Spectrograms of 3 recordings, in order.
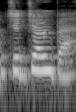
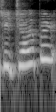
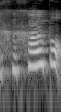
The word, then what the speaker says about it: jojoba: tropic smoothing cleanser has golden jojoba oil or jojoba as i was inc correctly pronouncing it for a long time and jojoba is special jojoba is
